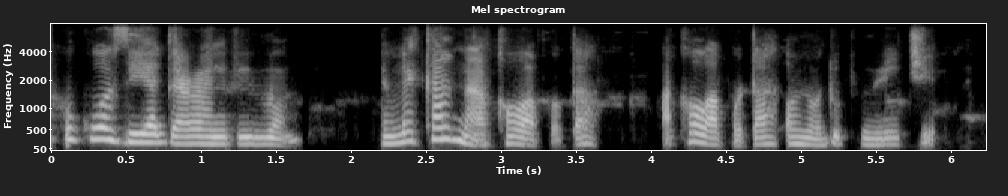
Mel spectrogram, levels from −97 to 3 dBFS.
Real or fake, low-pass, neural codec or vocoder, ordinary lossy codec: fake; 7.2 kHz; codec, 16 kHz in and 24 kHz out, 0.6 kbps, FireRedTTS-2 codec; Opus, 24 kbps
